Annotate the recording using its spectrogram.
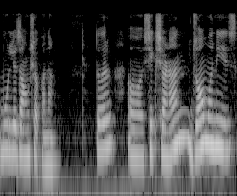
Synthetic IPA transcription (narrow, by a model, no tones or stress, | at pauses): mulːed͡zaũɕəkana | t̪əɾ | ɕikʂəɽ̃ãnd͡zɔmənis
